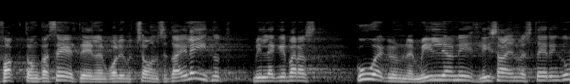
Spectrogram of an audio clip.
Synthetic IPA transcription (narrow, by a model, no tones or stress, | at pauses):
fɑkt̪o̞ŋkɑse̞ːt̪e̞ːnnekolʲimut̪sijo̞ːnse̞d̪ɑe̞jle̞jd̪̥nud̪̥ | milːe̞ɡipæɾɑst̪ | kuːe̞kymnemilːjo̞nʲilisɑinve̞st̪e̞ːɾiŋɡ̥u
